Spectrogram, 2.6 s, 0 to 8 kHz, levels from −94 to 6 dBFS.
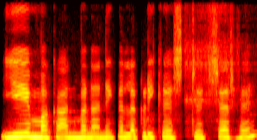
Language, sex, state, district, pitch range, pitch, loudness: Hindi, female, Chhattisgarh, Rajnandgaon, 205-220 Hz, 210 Hz, -20 LUFS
